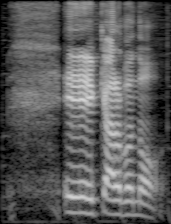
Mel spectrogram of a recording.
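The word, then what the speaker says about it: Carbonneau: I can say Carbono. I just can't I can say it that way, but why not say it the French way? Carabano, I love me some carabano.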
